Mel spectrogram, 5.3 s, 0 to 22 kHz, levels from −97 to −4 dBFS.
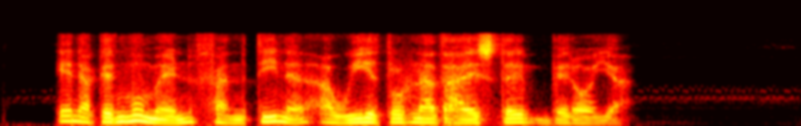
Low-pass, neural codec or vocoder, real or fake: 7.2 kHz; codec, 16 kHz in and 24 kHz out, 0.6 kbps, FocalCodec, streaming, 2048 codes; fake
